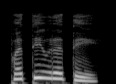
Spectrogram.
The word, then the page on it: ಪತಿವ್ರತೆ: pati vrate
